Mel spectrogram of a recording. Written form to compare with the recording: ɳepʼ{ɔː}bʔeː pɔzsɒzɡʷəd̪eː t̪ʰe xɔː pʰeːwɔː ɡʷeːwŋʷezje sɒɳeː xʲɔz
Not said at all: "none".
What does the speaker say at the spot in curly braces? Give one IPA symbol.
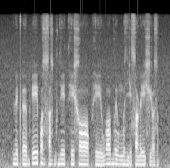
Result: əː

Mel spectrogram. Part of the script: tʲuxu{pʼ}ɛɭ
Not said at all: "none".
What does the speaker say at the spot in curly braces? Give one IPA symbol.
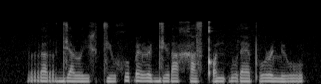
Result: ɓ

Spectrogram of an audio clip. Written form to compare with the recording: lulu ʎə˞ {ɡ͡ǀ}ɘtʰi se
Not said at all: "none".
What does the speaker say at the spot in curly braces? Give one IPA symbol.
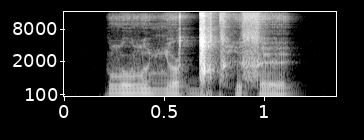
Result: ɡ͡ǀ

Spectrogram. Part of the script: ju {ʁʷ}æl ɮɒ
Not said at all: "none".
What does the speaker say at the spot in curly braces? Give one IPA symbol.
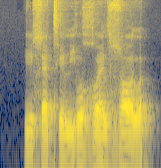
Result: ʁʷ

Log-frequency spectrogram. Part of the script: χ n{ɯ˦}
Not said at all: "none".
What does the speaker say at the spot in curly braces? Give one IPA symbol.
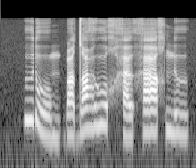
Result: ɯ˦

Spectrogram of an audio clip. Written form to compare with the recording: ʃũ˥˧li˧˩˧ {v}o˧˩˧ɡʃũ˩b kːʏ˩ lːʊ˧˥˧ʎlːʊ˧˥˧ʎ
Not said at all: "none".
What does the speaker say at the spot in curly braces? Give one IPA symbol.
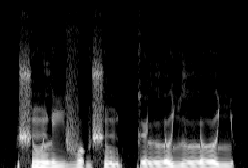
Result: v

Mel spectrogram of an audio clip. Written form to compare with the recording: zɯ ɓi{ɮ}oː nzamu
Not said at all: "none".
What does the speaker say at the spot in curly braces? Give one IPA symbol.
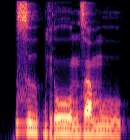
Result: ɾ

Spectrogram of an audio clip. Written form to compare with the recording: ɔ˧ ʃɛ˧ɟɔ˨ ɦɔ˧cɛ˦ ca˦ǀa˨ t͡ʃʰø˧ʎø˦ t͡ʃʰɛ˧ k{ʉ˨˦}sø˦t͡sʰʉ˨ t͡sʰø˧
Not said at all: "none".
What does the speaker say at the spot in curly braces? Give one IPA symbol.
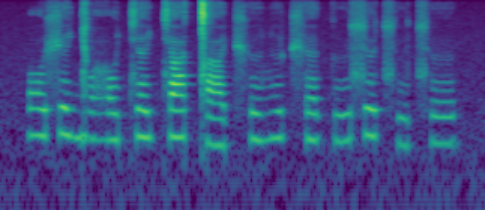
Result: ʉ˨˦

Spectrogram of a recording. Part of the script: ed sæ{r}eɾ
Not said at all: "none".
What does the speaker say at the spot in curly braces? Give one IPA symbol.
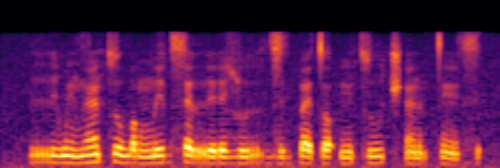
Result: r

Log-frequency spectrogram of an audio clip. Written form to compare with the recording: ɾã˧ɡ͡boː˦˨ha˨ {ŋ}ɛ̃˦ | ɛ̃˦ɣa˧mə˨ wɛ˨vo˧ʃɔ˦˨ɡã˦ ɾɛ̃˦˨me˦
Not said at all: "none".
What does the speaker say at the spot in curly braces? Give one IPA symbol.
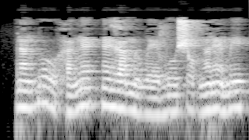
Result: ŋ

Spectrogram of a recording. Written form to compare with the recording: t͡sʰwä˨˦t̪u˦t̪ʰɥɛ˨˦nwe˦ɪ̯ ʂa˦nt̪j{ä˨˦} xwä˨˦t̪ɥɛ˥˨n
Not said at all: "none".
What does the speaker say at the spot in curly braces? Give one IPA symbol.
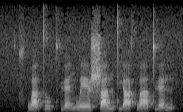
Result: ä̰˨˩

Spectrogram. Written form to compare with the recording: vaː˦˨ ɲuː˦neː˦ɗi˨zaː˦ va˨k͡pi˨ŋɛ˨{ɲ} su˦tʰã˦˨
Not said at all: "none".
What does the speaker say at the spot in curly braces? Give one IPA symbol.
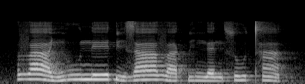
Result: n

